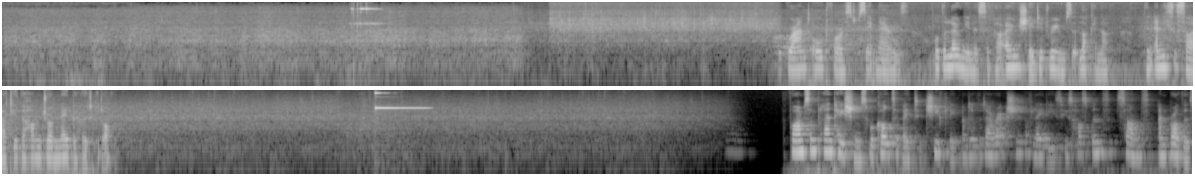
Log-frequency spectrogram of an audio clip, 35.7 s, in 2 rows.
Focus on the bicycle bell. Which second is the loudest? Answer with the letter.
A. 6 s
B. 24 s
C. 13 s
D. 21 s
B.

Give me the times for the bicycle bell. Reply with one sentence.
You can hear the bicycle bell from 5.2 to 5.7 s and from 23.4 to 24.2 s.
